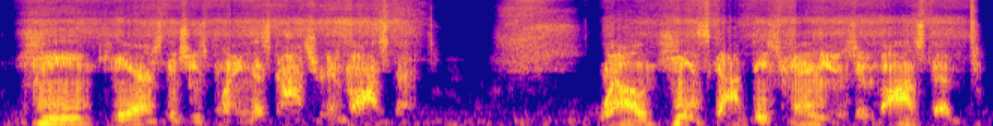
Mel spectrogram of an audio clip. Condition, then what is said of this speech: Laryngectomy. I've learned how to use my esophagus like it's vocal cords.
